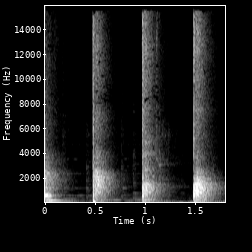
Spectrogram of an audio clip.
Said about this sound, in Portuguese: palmas sônicas para essa pessoa, quem quer que ela seja, né?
